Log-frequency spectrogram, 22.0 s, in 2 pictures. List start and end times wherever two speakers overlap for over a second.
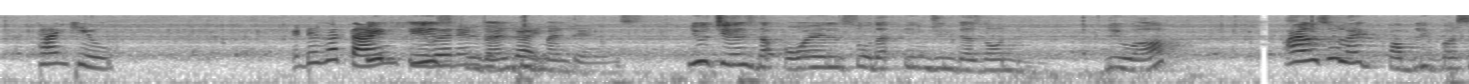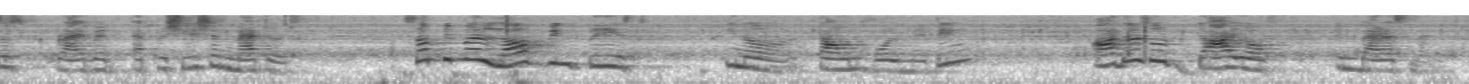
2.7-4.3

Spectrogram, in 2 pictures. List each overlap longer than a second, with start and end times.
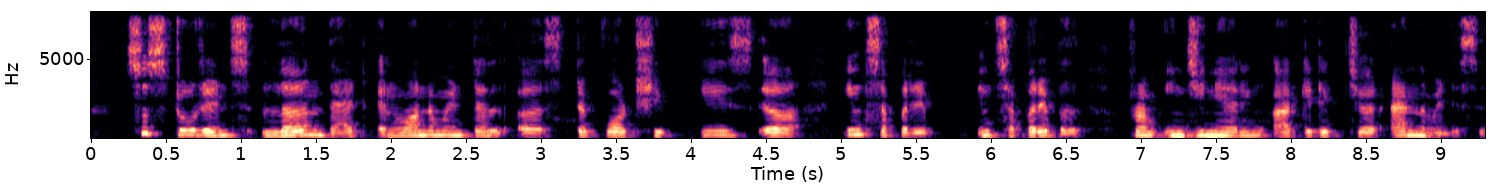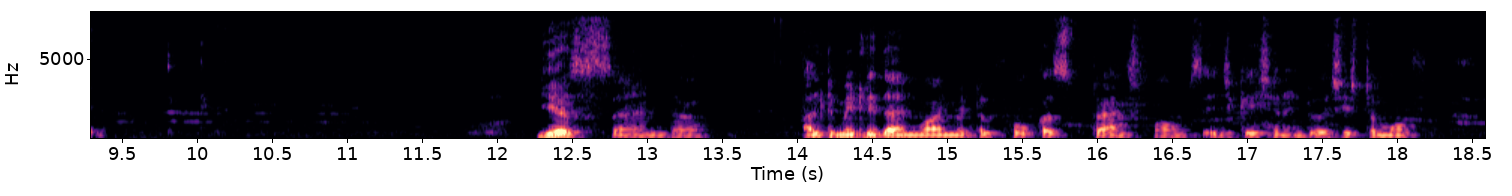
none

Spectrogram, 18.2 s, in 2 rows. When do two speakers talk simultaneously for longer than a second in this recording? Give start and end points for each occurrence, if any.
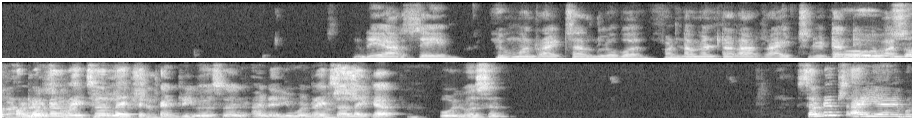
8.4-10.8

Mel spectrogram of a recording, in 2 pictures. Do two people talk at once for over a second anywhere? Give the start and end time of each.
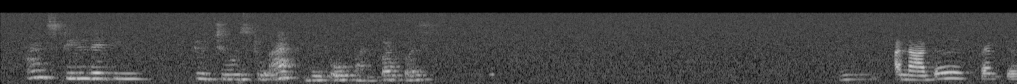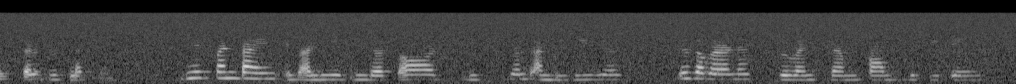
none

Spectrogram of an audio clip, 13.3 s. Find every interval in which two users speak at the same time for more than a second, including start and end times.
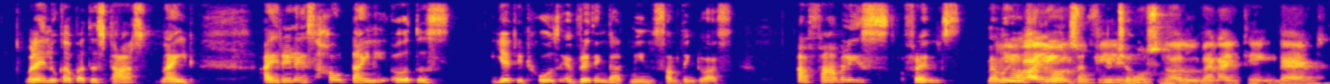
10.0-11.4

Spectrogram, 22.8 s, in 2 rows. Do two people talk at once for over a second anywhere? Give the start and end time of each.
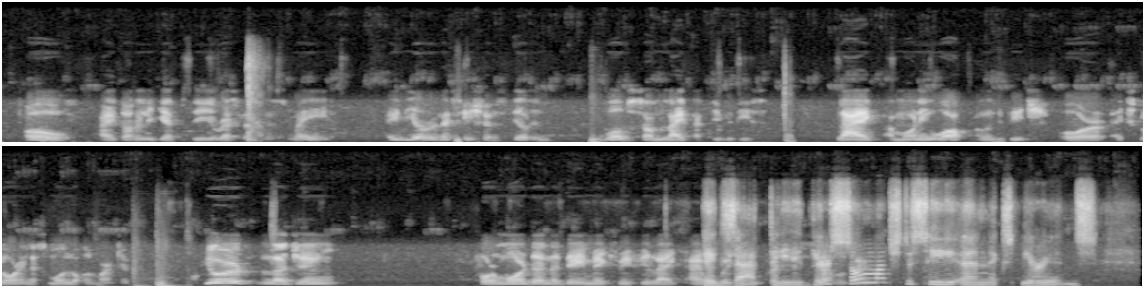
18.4-20.1

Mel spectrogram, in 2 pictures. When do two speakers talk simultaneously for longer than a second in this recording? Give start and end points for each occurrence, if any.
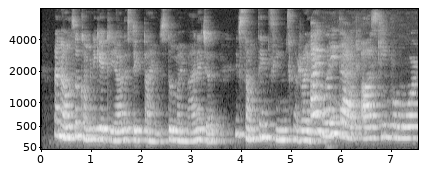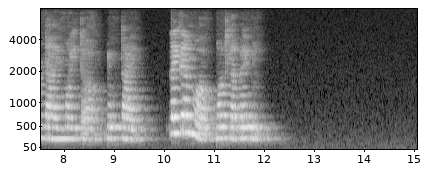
none

